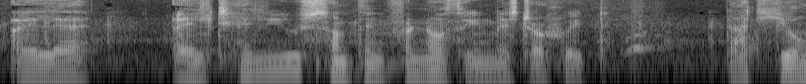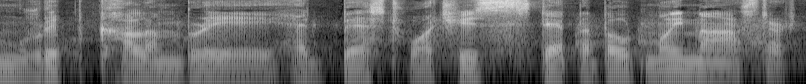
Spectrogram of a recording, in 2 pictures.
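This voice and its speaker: A man's voice: deep voice, unhurried. An actor playing a hearty, outspoken Irish working man in a period radio drama. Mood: confiding warning. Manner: colloquial, outspoken. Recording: clear background noise, 1990s radio play.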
